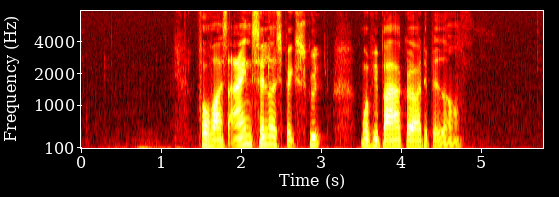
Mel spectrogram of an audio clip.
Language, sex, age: Danish, male, 31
